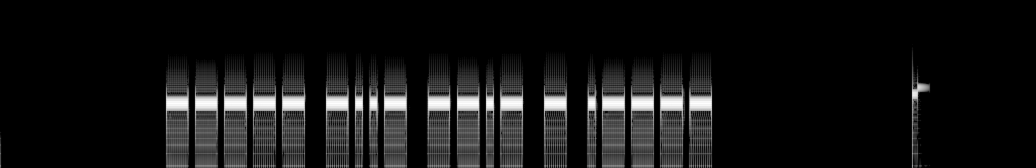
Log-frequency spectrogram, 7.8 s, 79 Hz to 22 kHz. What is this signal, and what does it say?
Morse code, heard as a keyed tone, about 22 wpm, 700 Hz. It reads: 0XQT1
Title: Code Groups - 5 Letter:Numbers - 22wpm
